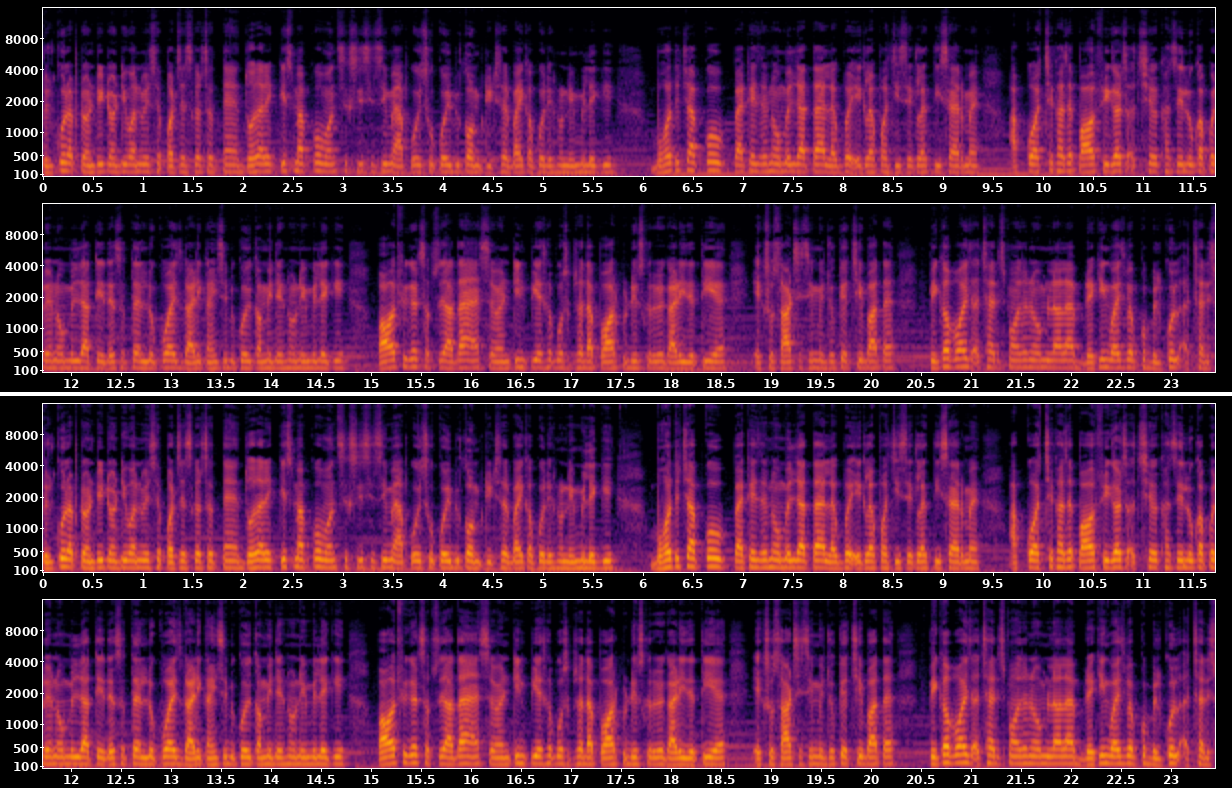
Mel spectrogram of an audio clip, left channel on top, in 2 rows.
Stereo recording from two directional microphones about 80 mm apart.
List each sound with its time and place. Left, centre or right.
0.0 s speech: right
5.2 s speech: right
